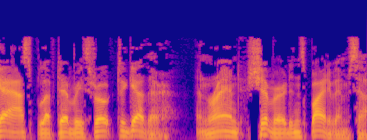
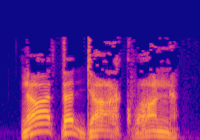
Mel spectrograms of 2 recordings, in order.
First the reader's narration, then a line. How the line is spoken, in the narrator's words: Aral Luhan growled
